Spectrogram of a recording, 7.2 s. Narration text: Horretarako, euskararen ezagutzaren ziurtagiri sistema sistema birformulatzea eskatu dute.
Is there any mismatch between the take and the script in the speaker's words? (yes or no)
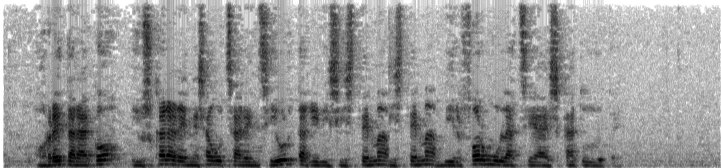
no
